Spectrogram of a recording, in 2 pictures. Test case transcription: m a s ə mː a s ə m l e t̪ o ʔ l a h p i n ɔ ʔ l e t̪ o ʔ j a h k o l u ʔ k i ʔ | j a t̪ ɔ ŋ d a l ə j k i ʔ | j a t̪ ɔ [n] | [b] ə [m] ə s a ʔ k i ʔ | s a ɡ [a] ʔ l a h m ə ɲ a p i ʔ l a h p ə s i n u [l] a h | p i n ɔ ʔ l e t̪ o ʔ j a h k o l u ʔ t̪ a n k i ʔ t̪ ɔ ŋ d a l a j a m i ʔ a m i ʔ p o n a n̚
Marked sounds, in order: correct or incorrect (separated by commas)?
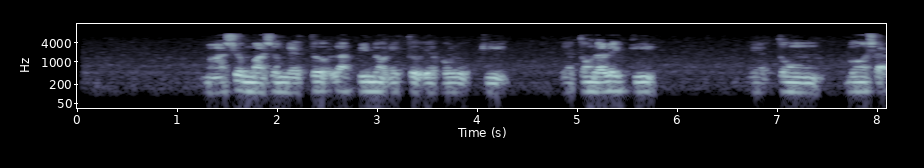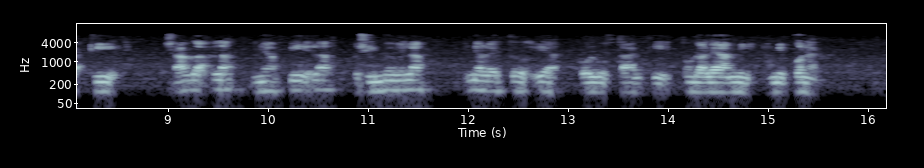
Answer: incorrect, correct, incorrect, correct, correct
